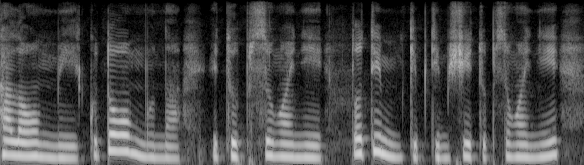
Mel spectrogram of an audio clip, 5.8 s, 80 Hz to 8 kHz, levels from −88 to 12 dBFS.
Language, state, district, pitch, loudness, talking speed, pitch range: Sumi, Nagaland, Kohima, 180 Hz, -16 LUFS, 105 wpm, 170-205 Hz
